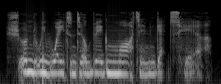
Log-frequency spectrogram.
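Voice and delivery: deep, low, rumbling voice. Narrator voices the big cat speaking to the narrator: deep, rumbling voice. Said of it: "said in a deep, rumbling voice".

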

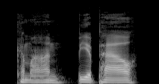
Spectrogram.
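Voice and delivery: ordinary delivery

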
